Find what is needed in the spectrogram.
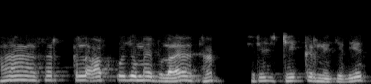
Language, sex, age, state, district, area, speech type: Urdu, male, 18-30, Uttar Pradesh, Balrampur, rural, conversation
